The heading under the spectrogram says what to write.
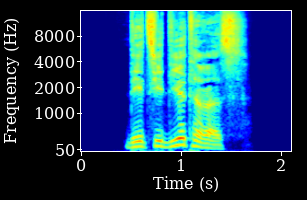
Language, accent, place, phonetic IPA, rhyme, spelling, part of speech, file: German, Germany, Berlin, [det͡siˈdiːɐ̯təʁəs], -iːɐ̯təʁəs, dezidierteres, adjective, De-dezidierteres.ogg
- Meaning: strong/mixed nominative/accusative neuter singular comparative degree of dezidiert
